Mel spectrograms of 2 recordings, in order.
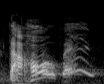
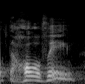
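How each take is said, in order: First: Much higher pitch, through a laugh. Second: Said in the usual way. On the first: Real, not acted. Husband confessing to the pizza binge, laughing. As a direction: repeat it with a rising, amused squeal.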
